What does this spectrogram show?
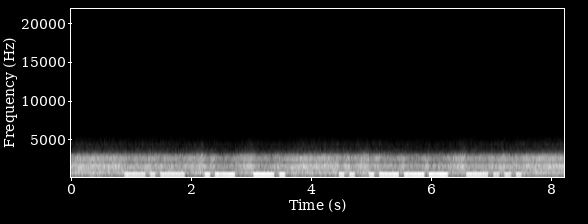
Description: Morse code (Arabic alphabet), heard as a keyed tone, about 13 wpm, 590 Hz, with heavy radio static. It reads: كان يجب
